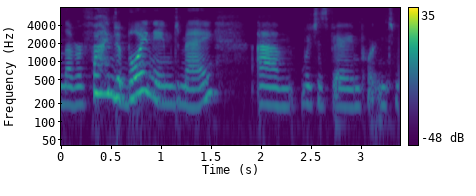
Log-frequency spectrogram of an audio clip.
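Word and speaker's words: Mae: It's May, but I like it spelled M-A-E.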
